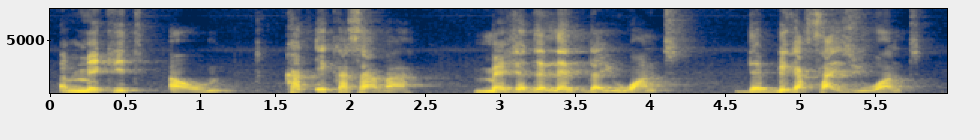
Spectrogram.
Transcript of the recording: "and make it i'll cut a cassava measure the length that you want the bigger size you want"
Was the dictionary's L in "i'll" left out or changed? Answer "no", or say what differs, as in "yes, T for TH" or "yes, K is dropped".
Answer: yes, W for L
